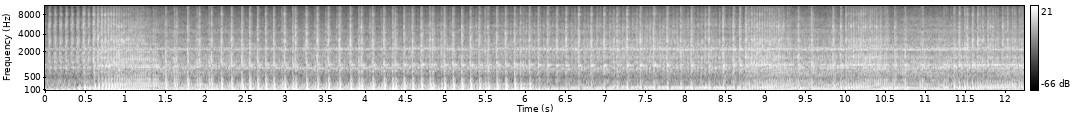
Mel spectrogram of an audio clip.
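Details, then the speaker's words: Harley golf cart two-stroke engine fitted with a small turbo-style aftermarket muffler. It pops along at a steady, even idle with a soft, low-toned exhaust note, noticeably quieter than before; runs clean. "i could tell it's quieter so here's with the the little turbo muffler that's what it sounds like it's kind of a low tone to it"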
